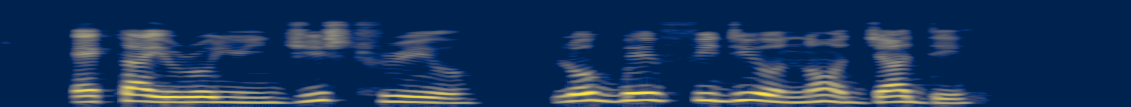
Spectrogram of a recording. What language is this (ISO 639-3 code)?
yor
